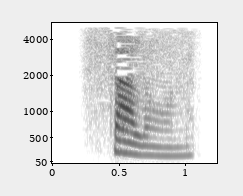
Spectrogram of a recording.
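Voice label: "salon", English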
